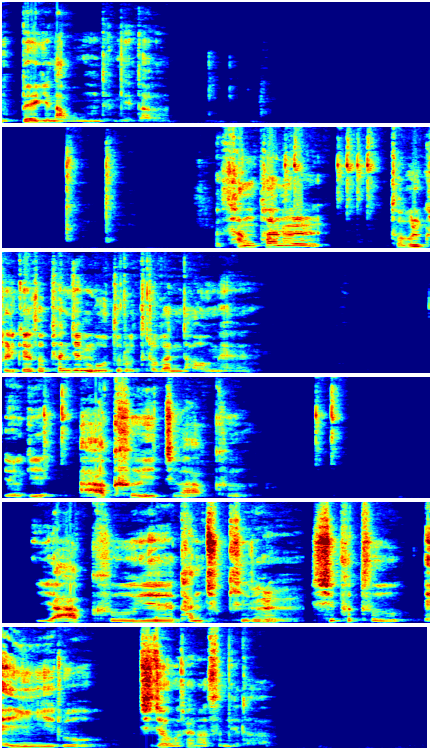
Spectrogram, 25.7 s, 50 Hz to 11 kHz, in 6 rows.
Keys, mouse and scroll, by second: 2.5 space, 4.9-5.3 shift+middle drag, 7.1 click, 7.6 click, 7.8 click, 10.9 middle click.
